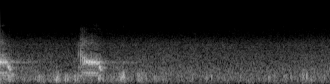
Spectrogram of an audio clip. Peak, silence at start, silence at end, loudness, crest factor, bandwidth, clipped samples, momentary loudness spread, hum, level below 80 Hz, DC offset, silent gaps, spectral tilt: -6 dBFS; 0 s; 0 s; -25 LUFS; 20 dB; 11.5 kHz; under 0.1%; 18 LU; none; -56 dBFS; under 0.1%; none; -7 dB/octave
